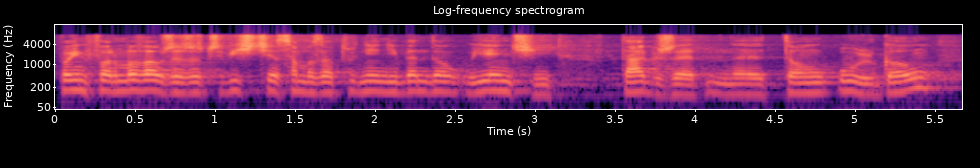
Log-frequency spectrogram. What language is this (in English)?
Polish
